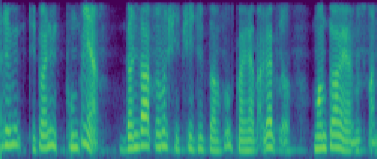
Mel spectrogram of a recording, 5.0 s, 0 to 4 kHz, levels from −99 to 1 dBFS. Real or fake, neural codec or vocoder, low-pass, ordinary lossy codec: fake; autoencoder, 44.1 kHz, a latent of 192 numbers a frame, MeloTTS; 3.6 kHz; AAC, 32 kbps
